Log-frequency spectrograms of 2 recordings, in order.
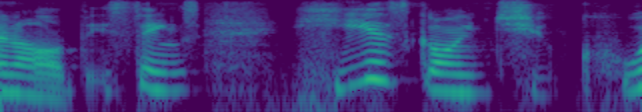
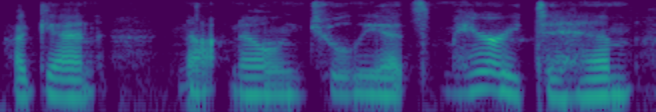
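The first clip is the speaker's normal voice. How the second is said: ordinary delivery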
